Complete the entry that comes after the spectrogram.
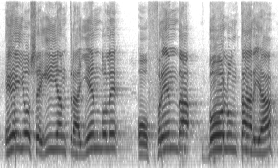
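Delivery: slow reading that leans hard and rising on "voluntaria"; stress on voluntaria. Shown as a demonstration. Pastor reading scripture to the church, leaning on "voluntaria". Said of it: "Enfatizo la palabra voluntaria".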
